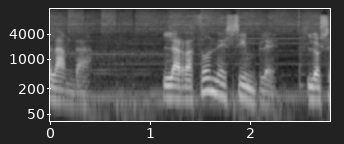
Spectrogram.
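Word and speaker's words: lambda: Allí se ve claramente la letra l que en griego se pronuncia Landa la razón es simple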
